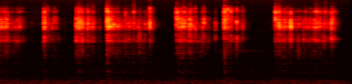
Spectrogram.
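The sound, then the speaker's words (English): Jelly beans shaken in a candy bowl make a series of short, bright rattling bursts separated by brief pauses, moderately quiet and with no voices. “No, it's jelly beans in a candy bowl.”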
